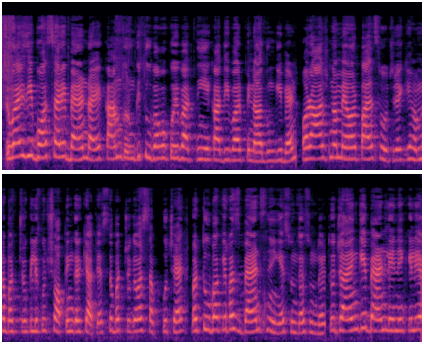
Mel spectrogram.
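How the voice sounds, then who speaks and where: A woman's voice: sits high, a bit bright. A young woman and mother chatting casually to her viewers in a family vlog, talking to a handheld phone at home. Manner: chatty, addresses viewers as guys, frequent filler "na". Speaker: vlogger and mother. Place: indoors at home.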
